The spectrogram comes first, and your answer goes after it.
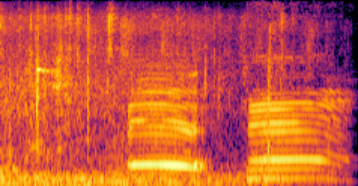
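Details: Domestic female cow eating grass leaves calls out to her herd: two drawn-out, harmonic-rich moos, the first about a second long and slightly falling, the second longer and steadier after a short pause, over rustling and scattered clicks.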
